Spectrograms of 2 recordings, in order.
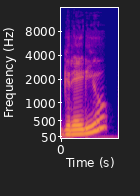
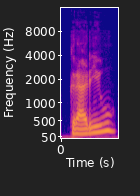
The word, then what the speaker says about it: Gradio: this is built with gradio gradu depending on how you pronounce it and gradu is now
